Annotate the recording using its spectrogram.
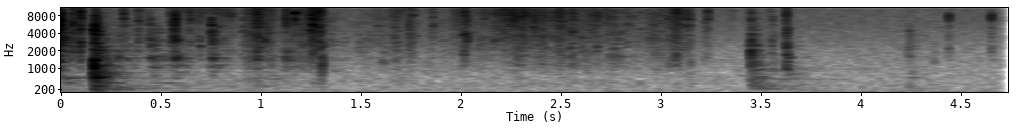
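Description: A man scrapes and clatters metal at a grill.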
